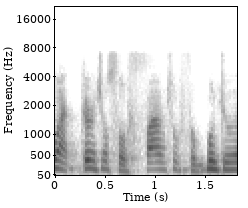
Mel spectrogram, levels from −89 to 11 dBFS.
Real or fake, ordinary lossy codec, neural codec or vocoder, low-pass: fake; none; codec, 16 kHz, 0.5 kbps, X-Codec, HuBERT features, trained on general audio; 7.2 kHz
